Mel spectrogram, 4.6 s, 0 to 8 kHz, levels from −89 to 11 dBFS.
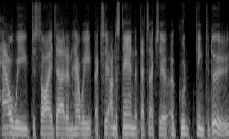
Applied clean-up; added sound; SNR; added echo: neural mask model RNNoise.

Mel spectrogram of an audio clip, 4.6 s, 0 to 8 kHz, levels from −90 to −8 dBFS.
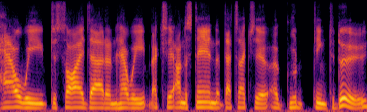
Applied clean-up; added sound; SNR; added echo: neural diffusion model UNIVERSE++.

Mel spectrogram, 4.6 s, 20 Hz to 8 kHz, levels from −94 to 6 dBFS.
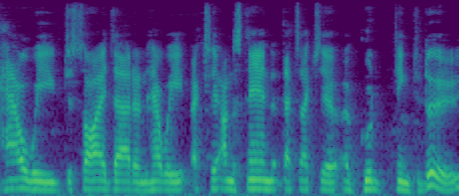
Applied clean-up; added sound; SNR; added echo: classical method log-MMSE.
